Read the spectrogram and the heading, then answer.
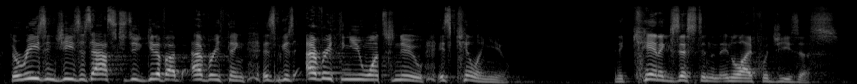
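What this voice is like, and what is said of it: Harsh preacher voice. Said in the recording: “that's my harsh preacher voice.”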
